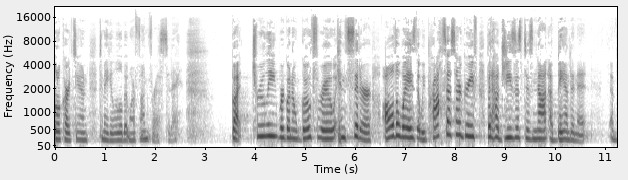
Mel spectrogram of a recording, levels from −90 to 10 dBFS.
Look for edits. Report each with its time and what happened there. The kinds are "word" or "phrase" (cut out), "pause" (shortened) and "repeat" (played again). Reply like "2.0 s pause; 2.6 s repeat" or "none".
3.8 s pause; 5.6 s word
